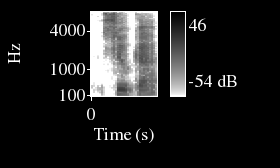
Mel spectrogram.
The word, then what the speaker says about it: sukkah: like the word Sukkot it could be pronounced like Suka or to rhyme with book hey okay the Suka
